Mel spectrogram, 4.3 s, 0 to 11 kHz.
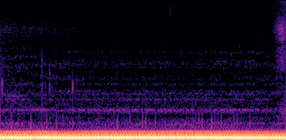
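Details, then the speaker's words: BMW E30 Touring, 176,619 on the odometer, cold start, sport-style exhaust: deep, steady, throaty rumble with even firing and no knocks or misses; sounds really good, a normal idle. "Sounds really good. So it's running great."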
